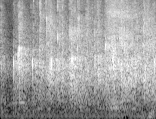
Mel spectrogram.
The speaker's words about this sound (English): So yeah, somebody's clapping out there. I can hear it.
